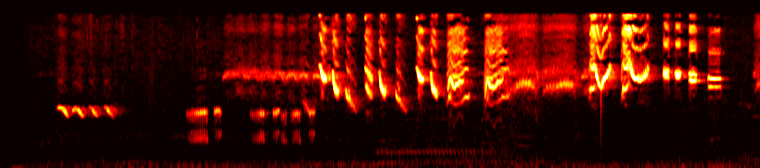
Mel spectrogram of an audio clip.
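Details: Oriental magpie-robin in sharp-voiced 'konslet' style, used to provoke other magpie-robins: a few lower whistled trills open, then a rapid run of loud, high sweeping and twisting notes about three per second.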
